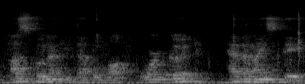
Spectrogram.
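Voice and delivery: low, soft, offhand brush-off; casual mock sign-off, dropped right down; mock dismissal. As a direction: toss it away quietly and low. Voices those dismissing the family.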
